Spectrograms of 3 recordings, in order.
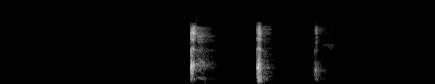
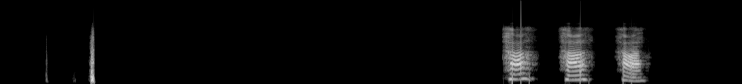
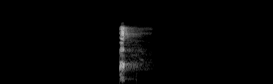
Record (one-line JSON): {"three_cough_length": "4.4 s", "three_cough_amplitude": 28429, "three_cough_signal_mean_std_ratio": 0.13, "exhalation_length": "7.4 s", "exhalation_amplitude": 29522, "exhalation_signal_mean_std_ratio": 0.22, "cough_length": "2.7 s", "cough_amplitude": 28506, "cough_signal_mean_std_ratio": 0.12, "survey_phase": "beta (2021-08-13 to 2022-03-07)", "age": "45-64", "gender": "Female", "wearing_mask": "No", "symptom_sore_throat": true, "symptom_fatigue": true, "smoker_status": "Never smoked", "respiratory_condition_asthma": false, "respiratory_condition_other": false, "recruitment_source": "Test and Trace", "submission_delay": "2 days", "covid_test_result": "Positive", "covid_test_method": "RT-qPCR", "covid_ct_value": 26.0, "covid_ct_gene": "S gene", "covid_ct_mean": 26.4, "covid_viral_load": "2100 copies/ml", "covid_viral_load_category": "Minimal viral load (< 10K copies/ml)"}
